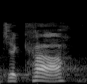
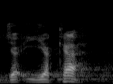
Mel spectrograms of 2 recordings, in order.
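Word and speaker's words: Jakeh: Remember, J in Hebrew is Yah, Yod. So it would be, it's literally in the Hebrew pronunciation, Jekah. Not a yay, but we usually say Jekah.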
